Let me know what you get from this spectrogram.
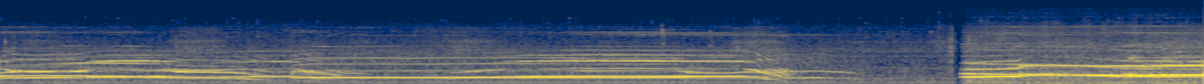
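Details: Dog wanting to go for a walk howls in long mournful phrases, each sliding downward at the end, repeated several times; the sound fades to near silence, then a fresh loud howl rises again.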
